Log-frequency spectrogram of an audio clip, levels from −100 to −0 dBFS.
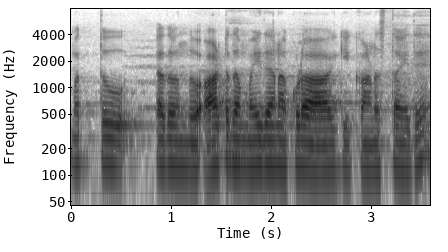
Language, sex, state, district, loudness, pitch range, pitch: Kannada, male, Karnataka, Bellary, -19 LUFS, 115-130 Hz, 125 Hz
